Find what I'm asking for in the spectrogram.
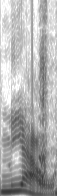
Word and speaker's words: Myau: Over a year ago, I couldn't pronounce that name. It was M-Y-A-U. It's Meow.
